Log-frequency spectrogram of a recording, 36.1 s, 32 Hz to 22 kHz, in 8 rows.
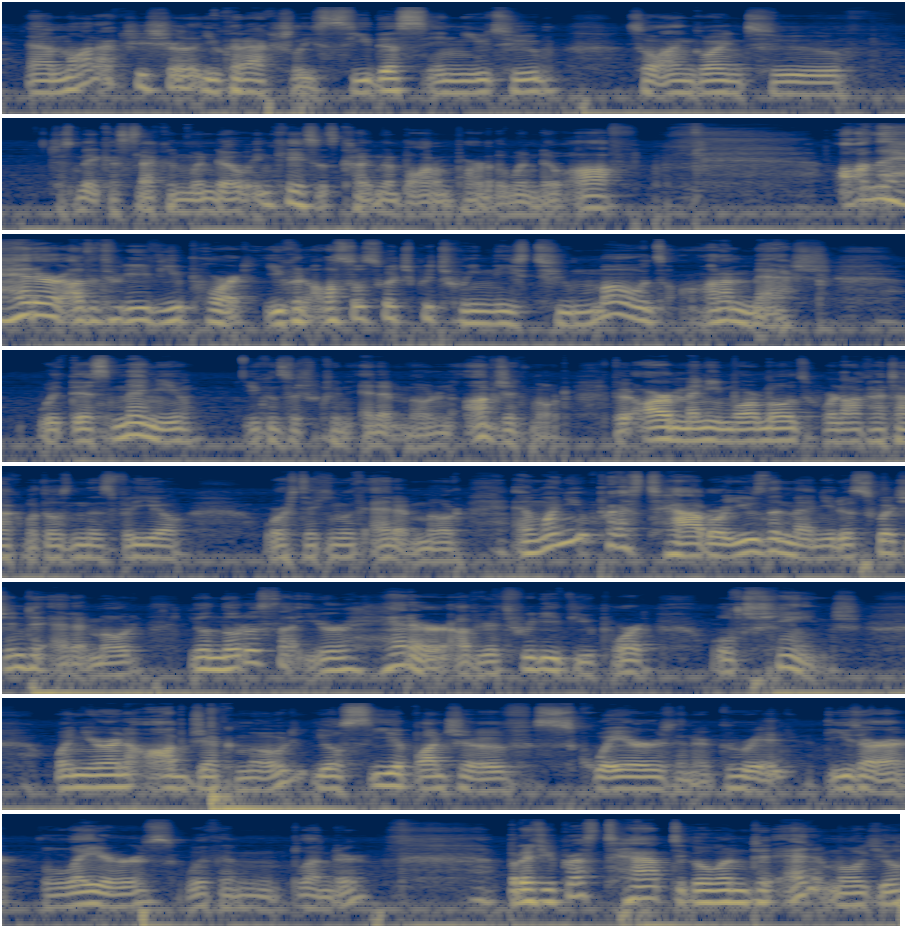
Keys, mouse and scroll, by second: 3.8 click, 4.1-19.8 drag, 22.3 Tab, 26.3 Tab, 28.1 Tab, 34.7 Tab.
